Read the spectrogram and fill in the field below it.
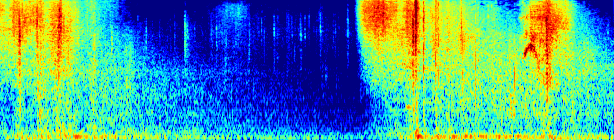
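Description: Blasting-spell explosions in the Hogwarts Legacy game, two loud booming bursts a few seconds apart with rumbling decay between them, no talking.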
